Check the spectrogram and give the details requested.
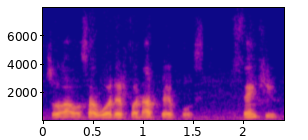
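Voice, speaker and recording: A man from Ghana introducing himself on a panel discussion, pausing often with fillers. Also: low voice, level tone, no echo. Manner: hesitant, many fillers. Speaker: panelist, chemical engineer. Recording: dry, dull lo-fi sound.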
